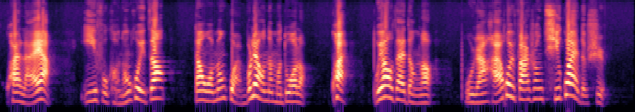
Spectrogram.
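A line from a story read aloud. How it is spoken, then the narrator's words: Excited shouting. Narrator (Chinese): 他激动地喊着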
